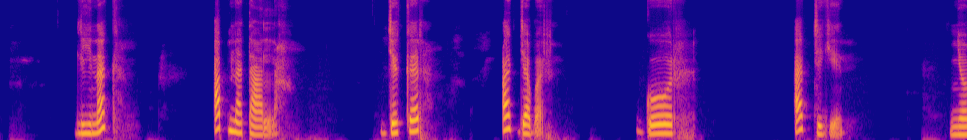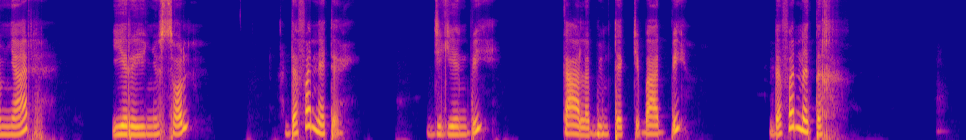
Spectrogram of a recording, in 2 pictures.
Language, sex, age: Wolof, female, 18-24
